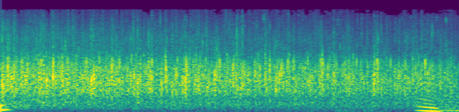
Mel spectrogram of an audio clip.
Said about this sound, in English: Shall we put our hands together and clap for the Demos Lord? un aplauso al Señor. Applaudissez pour le Christ.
